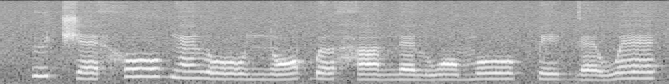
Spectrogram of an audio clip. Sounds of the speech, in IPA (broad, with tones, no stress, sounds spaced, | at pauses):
ɨ˦ t͡ʃ ɛ˨ h oː˦ ɡ ɛ̃˧ l oː˨ ɲ ɔ̃˨˦ ɓ ə˧ h ã˨ n ɛ˨ l w ɔ̃˨ m oː˧ k͡p e˧ ɡ ɛ˨ w ɛ˦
